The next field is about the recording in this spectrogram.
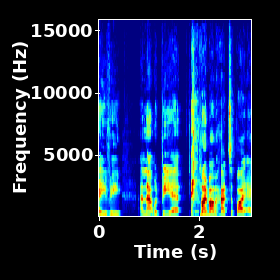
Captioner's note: laugh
